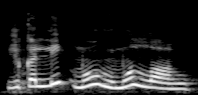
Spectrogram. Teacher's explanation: یکلی منہ، یکلی منہ ہم اللہ، یکلیمو نہیں پڑھنا، نہ یکلی پڑھنا ہے، کسی بھی لفظ کو میں نے لمبا نہیں کیا، یکلیمہم اللہ، اللہ کے نام کو موٹا پڑھیں گے، اللہ کے نام سے پہلے پیش ہے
